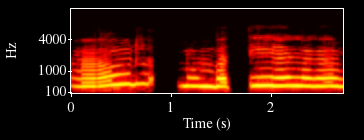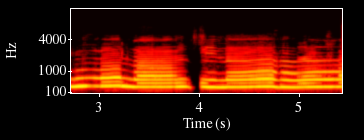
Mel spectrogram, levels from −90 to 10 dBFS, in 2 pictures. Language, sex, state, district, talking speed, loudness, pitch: Hindi, female, Bihar, Sitamarhi, 100 wpm, -17 LUFS, 345 Hz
